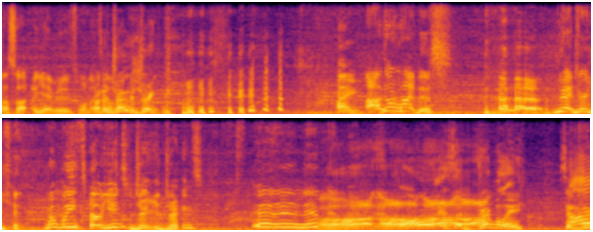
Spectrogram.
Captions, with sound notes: - That's yeah. - It's drink the drink. - Hey, I don't like this. You aint drinking? - Remember when we told you to drink your drinks. (murmuring) - He said dribbly.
